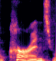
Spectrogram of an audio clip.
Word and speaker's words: Currence: So Currents rhymes with insurance.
